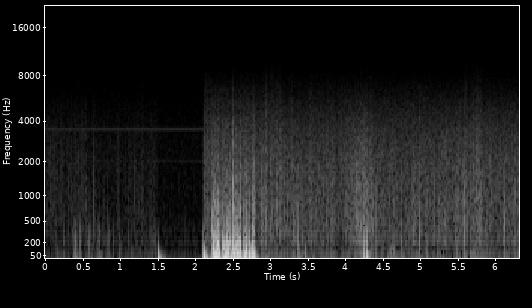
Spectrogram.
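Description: Old field sound recording: faint crackles and clicks, then about two seconds in a sudden loud low thump and rumble lasting under a second, followed by steady hiss with scattered clicks.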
